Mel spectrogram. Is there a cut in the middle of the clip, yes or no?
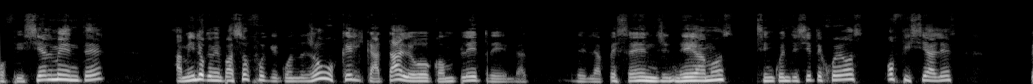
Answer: yes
